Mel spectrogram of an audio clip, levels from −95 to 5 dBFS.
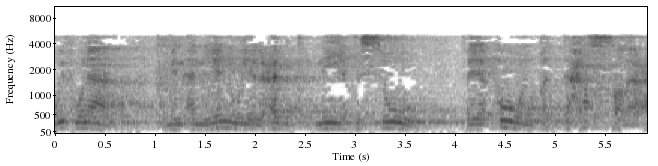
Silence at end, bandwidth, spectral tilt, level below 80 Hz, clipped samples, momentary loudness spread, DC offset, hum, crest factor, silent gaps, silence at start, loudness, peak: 0 s; 5.2 kHz; -7.5 dB/octave; -78 dBFS; under 0.1%; 10 LU; under 0.1%; none; 20 dB; none; 0 s; -30 LUFS; -12 dBFS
